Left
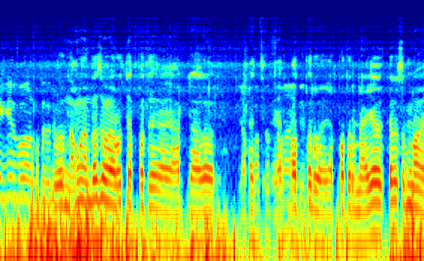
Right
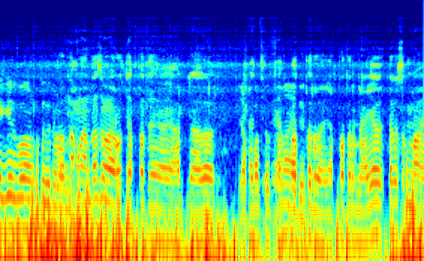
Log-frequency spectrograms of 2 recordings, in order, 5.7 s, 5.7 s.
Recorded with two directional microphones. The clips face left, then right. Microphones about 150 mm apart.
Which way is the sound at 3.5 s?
60° right (ahead or behind).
